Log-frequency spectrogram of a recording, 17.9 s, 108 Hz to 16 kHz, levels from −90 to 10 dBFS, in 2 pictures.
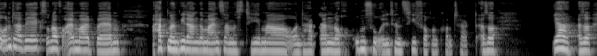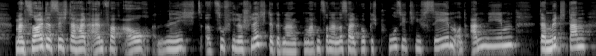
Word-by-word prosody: unterwegs 225 Hz, -2 st, -1 dB
und 200 Hz, +3 st, -2 dB
auf 215 Hz, 0 st, +1 dB
einmal, 195 Hz, -1 st, 0 dB
bäm, 175 Hz, 0 st, -2 dB, 0.4 s
hat 220 Hz, -7 st, +1 dB
man 200 Hz, -2 st, +4 dB
wieder 205 Hz, -2 st, +3 dB
'n 190 Hz, 0 st, 0 dB
gemeinsames 180 Hz, -1 st, -2 dB
Thema 180 Hz, -1 st, -2 dB
und 165 Hz, +1 st, -6 dB
hat 165 Hz, -1 st, -5 dB
dann 175 Hz, +1 st, -2 dB
noch 170 Hz, 0 st, -5 dB
umso 195 Hz, -1 st, -4 dB
intensiveren 165 Hz, -1 st, -7 dB
Kontakt. 155 Hz, -1 st, -17 dB
Also 180 Hz, +1 st, -1 dB, 0.9 s
ja, 210 Hz, -3 st, +3 dB
also 180 Hz, +2 st, 0 dB, 0.3 s
man 200 Hz, 0 st, +8 dB
sollte 235 Hz, +5 st, +9 dB
sich 240 Hz, -1 st, -1 dB
da 210 Hz, -2 st, +4 dB
halt 210 Hz, 0 st, +5 dB
einfach 205 Hz, +1 st, 0 dB
auch 215 Hz, +5 st, -1 dB
nicht 210 Hz, +4 st, -4 dB, 0.2 s
zu 240 Hz, +7 st, -5 dB
viele 215 Hz, -3 st, -2 dB
schlechte 265 Hz, +3 st, -1 dB
Gedanken 175 Hz, 0 st, -4 dB
machen, 185 Hz, +4 st, -4 dB
sondern 200 Hz, -2 st, -2 dB
das 205 Hz, +1 st, -3 dB
halt 195 Hz, -1 st, 0 dB
wirklich 205 Hz, 0 st, -8 dB
positiv 235 Hz, -3 st, -8 dB
sehen 275 Hz, +6 st, -1 dB
und -, -, -9 dB
annehmen, 275 Hz, +3 st, +1 dB, 0.3 s
damit 235 Hz, +6 st, +4 dB
dann 250 Hz, +2 st, +5 dB
200 Hz, 145 wpm, -24 LUFS, 180-225 Hz, 0.9 s, sollte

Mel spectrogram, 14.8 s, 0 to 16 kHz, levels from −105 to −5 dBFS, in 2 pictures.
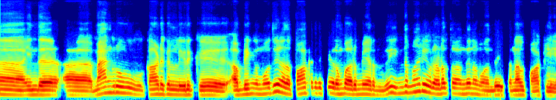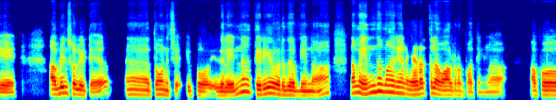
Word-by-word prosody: அ -, -, +3 dB, 0.3 s
இந்த 140 Hz, 0 st, 0 dB, 0.4 s
அ -, -, +2 dB, 0.4 s
மாங்கரூவ் 190 Hz, 0 st, -1 dB, 0.3 s
காடுகள் 150 Hz, 0 st, 0 dB
இருக்கு 135 Hz, -2 st, -1 dB, 0.4 s
அப்படிங்கும்போது 155 Hz, +7 st, -1 dB
அதை 165 Hz, -, +3 dB
பார்க்கறதுக்கே 175 Hz, 0 st, -2 dB
ரொம்ப 160 Hz, +1 st, 0 dB
அருமையா 150 Hz, 0 st, 0 dB
இருந்தது. 130 Hz, +3 st, -4 dB
"இந்த 200 Hz, +3 st, -4 dB
மாதிரி 230 Hz, +2 st, 0 dB
ஒரு 165 Hz, -, +2 dB
இடத்த 170 Hz, +1 st, -2 dB
வந்து 165 Hz, +2 st, -1 dB
நம்ம 145 Hz, -4 st, -3 dB
வந்து 130 Hz, +2 st, +1 dB
இத்தன 125 Hz, +1 st, -5 dB
நாள் 130 Hz, -1 st, -2 dB
பார்க்கலையே?" 115 Hz, -3 st, -1 dB, 0.6 s
அப்படின்னு 180 Hz, +4 st, +3 dB
சொல்லிட்டு, 140 Hz, -8 st, 0 dB, 0.5 s
அ -, -, -3 dB, 0.3 s
தோணுச்சு. 145 Hz, -4 st, -2 dB
இப்போ 120 Hz, -1 st, -2 dB, 0.2 s
இதில 115 Hz, 0 st, +2 dB
என்ன 220 Hz, +6 st, -1 dB
தெரிய 160 Hz, +5 st, +3 dB
வருது 130 Hz, -2 st, +2 dB
அப்படின்னா, 120 Hz, -1 st, -1 dB, 0.4 s
நம்ம 185 Hz, -1 st, +3 dB
எந்த 210 Hz, +4 st, +1 dB
மாதிரியான 185 Hz, -8 st, +1 dB
இடத்தில 165 Hz, +2 st, +1 dB
வாழ்றோம் 125 Hz, -3 st, -2 dB
பார்த்தீங்களா? 105 Hz, 0 st, -10 dB, 0.5 s
அப்போ 130 Hz, +1 st, 0 dB
150 Hz, 160 wpm, -18 LUFS, 125-170 Hz, 0.6 s, அ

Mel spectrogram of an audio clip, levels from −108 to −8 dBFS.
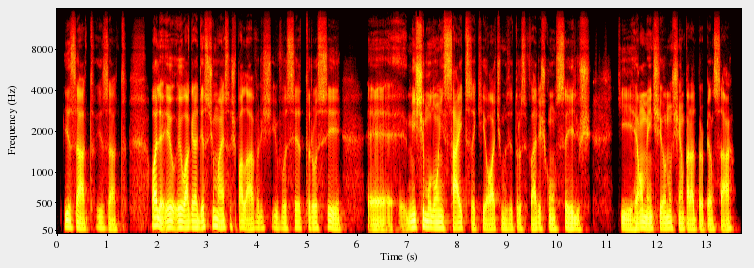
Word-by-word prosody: Exato, 95 Hz, -7 st, +1 dB
exato. 80 Hz, -5 st, -6 dB, 0.5 s
Olha, -, -, +7 dB
eu 100 Hz, -2 st, +4 dB
eu 105 Hz, -2 st, +6 dB
agradeço 100 Hz, +2 st, +2 dB
demais 110 Hz, -5 st, +2 dB
as -, -, -12 dB
suas -, -, -10 dB
palavras 90 Hz, -1 st, -2 dB
e 95 Hz, -, -7 dB
você 90 Hz, +2 st, -4 dB
trouxe 90 Hz, -2 st, -2 dB, 0.5 s
eh, 75 Hz, -4 st, -3 dB
me 95 Hz, +5 st, +4 dB
estimulou 100 Hz, -3 st, +5 dB
insights 90 Hz, -1 st, +1 dB
aqui 80 Hz, +1 st, -5 dB
ótimos 80 Hz, +1 st, -2 dB
e 75 Hz, -, -6 dB
trouxe 80 Hz, +2 st, -7 dB
vários 80 Hz, +2 st, -2 dB
conselhos 85 Hz, +1 st, -1 dB, 0.5 s
que, 80 Hz, -4 st, -1 dB
realmente, 90 Hz, +2 st, +1 dB
eu 85 Hz, 0 st, +1 dB
não 90 Hz, +1 st, +2 dB
tinha 85 Hz, -2 st, -3 dB
parado 75 Hz, -1 st, 0 dB
pra -, -, -2 dB
pensar 75 Hz, +3 st, -3 dB
90 Hz, 135 wpm, -26 LUFS, 80-95 Hz, 0.5 s, Olha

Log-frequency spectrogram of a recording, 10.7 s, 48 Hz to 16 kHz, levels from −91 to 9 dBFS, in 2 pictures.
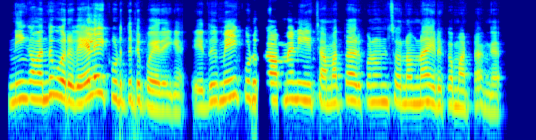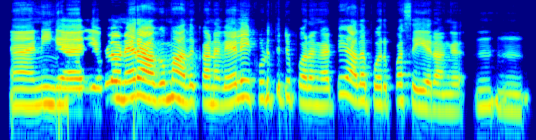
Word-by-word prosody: நீங்க 270 Hz, +1 st, -1 dB
வந்து 275 Hz, +5 st, +1 dB
ஒரு 245 Hz, -, +4 dB
வேலை 320 Hz, +7 st, +7 dB
குடுத்துட்டு 265 Hz, -1 st, -3 dB
போயர்றீங்க. 170 Hz, -4 st, -1 dB, 0.2 s
எதுவுமே 250 Hz, +7 st, +1 dB
குடுக்காம 270 Hz, -1 st, +1 dB
நீ 255 Hz, -, 0 dB, 0.2 s
சமத்தா 230 Hz, +4 st, -1 dB
இருக்கணும்னு 235 Hz, 0 st, -5 dB
சொன்னோம்னா 220 Hz, +1 st, -1 dB
இருக்க 210 Hz, 0 st, -6 dB
மாட்டாங்க. 185 Hz, -3 st, -7 dB, 0.6 s
அ 200 Hz, -, -1 dB, 0.2 s
நீங்க 215 Hz, -1 st, -2 dB, 0.4 s
எவ்வளோ 265 Hz, +6 st, +1 dB
நேரம் 290 Hz, 0 st, +8 dB
ஆகுமோ, 260 Hz, +2 st, +1 dB
அதுக்கான 225 Hz, -2 st, -3 dB
வேலைய 280 Hz, +5 st, +2 dB
குடுத்துட்டு 285 Hz, +1 st, -9 dB
போறங்காட்டி, 210 Hz, +5 st, -4 dB
அத 245 Hz, 0 st, -3 dB
பொறுப்பா 220 Hz, +3 st, -6 dB
செய்யறாங்க. 170 Hz, -4 st, -3 dB, 0.3 s
ம்ஹ்ம். 185 Hz, -7 st, -14 dB
235 Hz, 150 wpm, -19 LUFS, 210-265 Hz, 0.6 s, நேரம்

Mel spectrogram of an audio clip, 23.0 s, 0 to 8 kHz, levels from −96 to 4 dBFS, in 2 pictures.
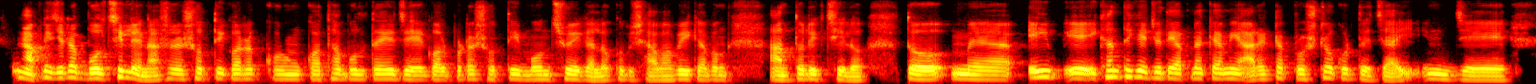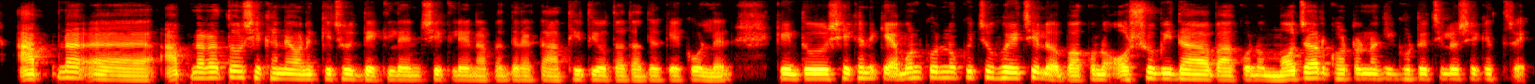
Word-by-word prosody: না, -, -, +1 dB
আপনি 170 Hz, -, -2 dB
যেটা 165 Hz, +2 st, +2 dB
বলছিলেন 145 Hz, -, +4 dB
আসলে 130 Hz, +4 st, -2 dB
সত্যিকার 135 Hz, -1 st, -2 dB, 0.2 s
কোন 125 Hz, 0 st, -1 dB, 0.2 s
কথা 120 Hz, +2 st, -2 dB
বলতে 125 Hz, +1 st, -1 dB, 0.2 s
যে, -, -, +3 dB, 0.2 s
গল্পটা 115 Hz, +2 st, -2 dB
সত্যিই 120 Hz, +1 st, -2 dB
মন 120 Hz, 0 st, +1 dB
ছুঁয়ে 125 Hz, -4 st, +3 dB
গেল। 95 Hz, -2 st, 0 dB
খুবই 115 Hz, -3 st, -5 dB
স্বাভাবিক 105 Hz, +4 st, 0 dB
এবং 110 Hz, 0 st, -3 dB, 0.4 s
আন্তরিক 125 Hz, +3 st, +1 dB
ছিল। -, -, +1 dB, 0.4 s
তো -, -, +6 dB, 0.4 s
মে 125 Hz, -2 st, +4 dB
অ্যা 115 Hz, -, 0 dB, 0.3 s
এই, 180 Hz, -, +7 dB, 0.4 s
এখান 180 Hz, 0 st, +1 dB
থেকে 180 Hz, -1 st, +4 dB
যদি 150 Hz, 0 st, +2 dB
আপনাকে 145 Hz, +2 st, -4 dB
আমি 140 Hz, -, +2 dB
আরেকটা 120 Hz, +1 st, -2 dB
প্রশ্ন 130 Hz, +4 st, -2 dB
করতে 135 Hz, -2 st, -1 dB
চাই -, -, 0 dB, 0.4 s
যে, 105 Hz, -2 st, +1 dB, 0.7 s
আপনা 145 Hz, +6 st, -3 dB
অ্যা 110 Hz, -4 st, 0 dB, 0.2 s
আপনারা 155 Hz, +4 st, -1 dB
তো 175 Hz, -, +2 dB
সেখানে 140 Hz, -2 st, -1 dB
অনেক 125 Hz, 0 st, -1 dB
কিছু 130 Hz, +1 st, -2 dB, 0.2 s
দেখলেন, 110 Hz, -2 st, -1 dB
শিখলেন। 110 Hz, -1 st, -2 dB
আপনাদের 105 Hz, -, -6 dB
একটা 105 Hz, +2 st, -10 dB
আতিথিয়তা 110 Hz, +1 st, -2 dB
তাদেরকে 100 Hz, +1 st, -3 dB
করলেন। 95 Hz, -4 st, 0 dB, 0.4 s
কিন্তু 135 Hz, 0 st, +5 dB, 0.2 s
সেখানে 150 Hz, +1 st, 0 dB
কি -, -, +2 dB
এমন 150 Hz, +2 st, +1 dB
কোন 160 Hz, -1 st, +1 dB
কিছু 170 Hz, +1 st, -1 dB
হয়েছিল 150 Hz, -1 st, +3 dB, 0.2 s
বা 105 Hz, -, +3 dB
কোন 125 Hz, -, +1 dB, 0.2 s
অসুবিধা 135 Hz, 0 st, +1 dB, 0.2 s
বা 110 Hz, -, +2 dB
কোন 115 Hz, -, -1 dB, 0.2 s
মজার 150 Hz, +7 st, +3 dB
ঘটনা 135 Hz, 0 st, 0 dB
কি 135 Hz, -, -4 dB
ঘটেছিল 130 Hz, +1 st, -1 dB
সেক্ষেত্রে? 135 Hz, -1 st, -6 dB
130 Hz, 170 wpm, -23 LUFS, 115-140 Hz, 0.7 s, এই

